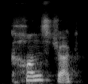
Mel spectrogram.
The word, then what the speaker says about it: construct: the second syllable but if i use that word as a noun like a mental construct construct this the emphasis shifts to the first syllable so the word stresses on con not struct so if i feel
